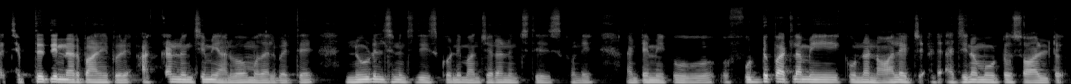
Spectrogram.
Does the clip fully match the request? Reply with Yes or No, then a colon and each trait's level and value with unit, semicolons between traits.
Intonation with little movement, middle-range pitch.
No: narrow, 1.9 semitones; low, 105 Hz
